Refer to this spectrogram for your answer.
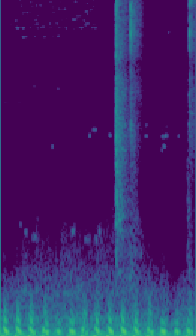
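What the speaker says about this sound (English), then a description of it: "that's like the first sort of simple bass patch" Synthesized sub bass patch built in Native Instruments Massive, a deep pulsing low tone throbbing in a steady rapid rhythm with a couple of faint clicks.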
